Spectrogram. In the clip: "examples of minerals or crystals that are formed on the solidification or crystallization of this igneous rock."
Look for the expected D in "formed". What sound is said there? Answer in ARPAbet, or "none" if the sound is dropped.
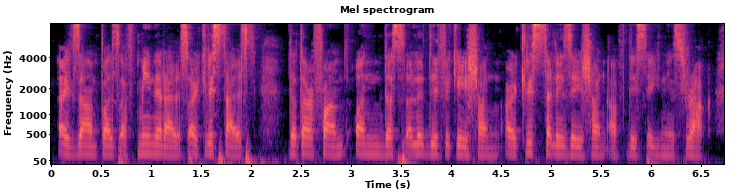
D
